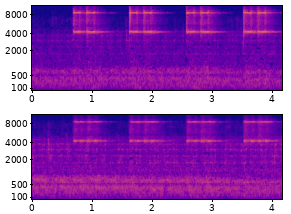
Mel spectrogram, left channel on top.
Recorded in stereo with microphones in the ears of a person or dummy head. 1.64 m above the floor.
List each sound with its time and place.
0.7 s an alarm: 85° left, 5.5 m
